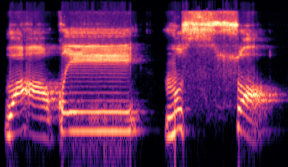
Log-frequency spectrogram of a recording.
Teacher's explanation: صاد حروف مستعلیٰ میں سے ہے، پر پڑھا جائے گا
